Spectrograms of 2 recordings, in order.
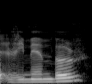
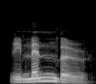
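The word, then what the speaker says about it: remember: তাহলে উচ্চারণ সম্পূর্ণ মিলে হবে আন্ডারস্ট্যান্ড, আন্ডারস্ট্যান্ড, আন্ডারস্ট্যান্ড, এরকম উচ্চারণ হবে আর কি। এরপর হচ্ছে রিমেম্বার, আর শর্ট ই, স্টেজ হচ্ছে সেকেন্ড সিলেবলে, এম, এ, মেম, ব, আ, র, বর। তাহলে হচ্ছে রি শর্ট হবে রিমেম্বার, এরকম উচ্চারণ হবে।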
